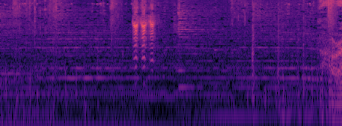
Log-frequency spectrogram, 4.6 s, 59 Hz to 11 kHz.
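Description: Goat bleats and hoof clip-clop in The Witcher 3 game, a couple of short bleating bursts over steady in-game ambience and music, moderately close.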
